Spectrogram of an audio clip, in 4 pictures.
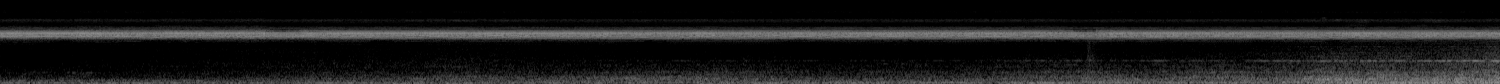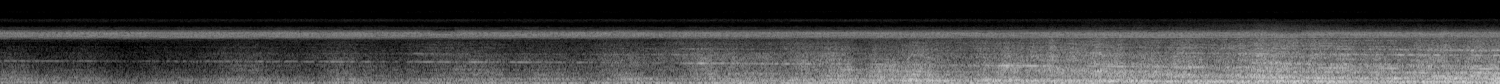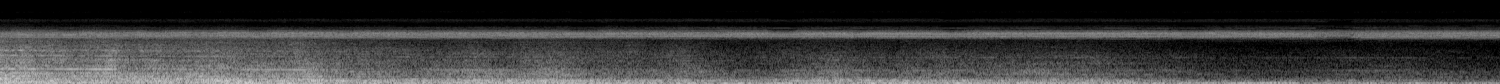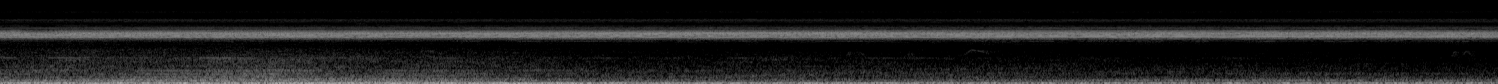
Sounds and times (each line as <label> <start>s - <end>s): cicada 0.0s - 59.9s
aeroplane drone 10.3s - 55.0s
